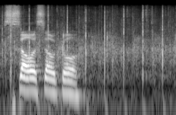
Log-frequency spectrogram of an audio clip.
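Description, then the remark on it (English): A crowd breaks into applause, with a few high whooping cheers over the clapping at first, then the claps thin out into scattered, sharp individual hits. “Can we just get a hand clap?”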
